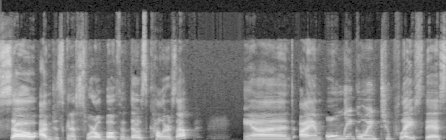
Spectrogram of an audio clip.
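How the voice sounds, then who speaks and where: This woman has a medium-pitched voice with ordinary pitch variation and a fairly slow pace. The recording is very clean, with a silent background. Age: 50s. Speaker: beauty vlogger. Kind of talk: tutorial. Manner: casual.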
